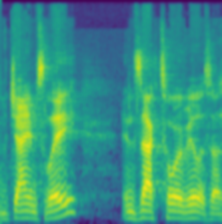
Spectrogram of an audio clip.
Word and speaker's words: Torrevillas: We have two special guests here on today in the form of James Lee and Zach Torrevillas. Did I say that right? Yeah. Torrevillas. Torrevillas.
